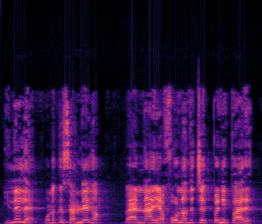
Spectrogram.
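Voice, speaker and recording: A man's voice: high-pitched, steady tone, fast talker, fairly bright tone. A man playing a coaxing Tirunelveli blackmailer. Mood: sweet-talking. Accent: Tirunelveli Tamil. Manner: coaxing, insistent, keeps asking 'understand?'. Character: smooth-talking young man, manipulative, greedy blackmailer. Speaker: scheming boyfriend on a phone call. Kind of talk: web drama acting.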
